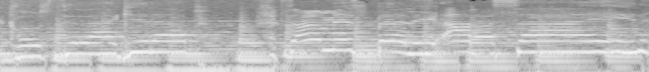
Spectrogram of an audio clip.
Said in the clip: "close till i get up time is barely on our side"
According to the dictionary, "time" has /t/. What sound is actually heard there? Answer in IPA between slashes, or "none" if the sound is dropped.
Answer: /s/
